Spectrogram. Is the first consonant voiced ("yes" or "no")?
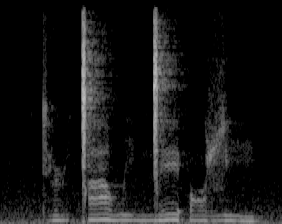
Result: yes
